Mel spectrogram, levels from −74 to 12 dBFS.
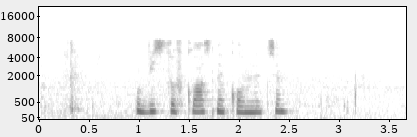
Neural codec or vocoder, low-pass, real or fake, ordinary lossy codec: none; 7.2 kHz; real; Opus, 32 kbps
